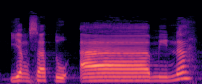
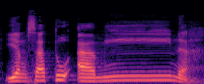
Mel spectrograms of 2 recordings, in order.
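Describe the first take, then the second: No difference in how they are said.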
